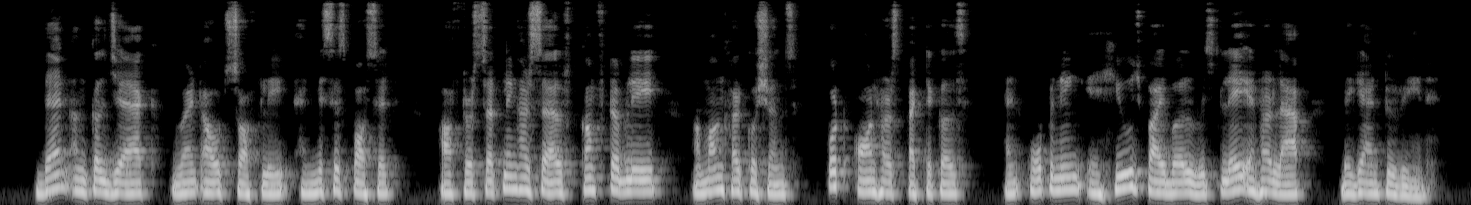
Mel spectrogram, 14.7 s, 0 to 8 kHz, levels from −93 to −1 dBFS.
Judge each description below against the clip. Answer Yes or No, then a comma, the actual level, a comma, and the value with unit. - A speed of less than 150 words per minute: Yes, slow, 135 wpm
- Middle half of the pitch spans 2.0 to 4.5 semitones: Yes, average, 3.0 semitones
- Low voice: Yes, low, 115 Hz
